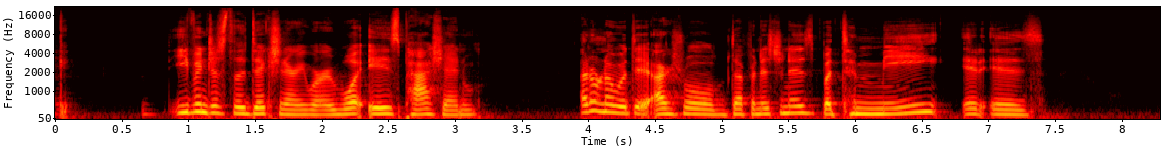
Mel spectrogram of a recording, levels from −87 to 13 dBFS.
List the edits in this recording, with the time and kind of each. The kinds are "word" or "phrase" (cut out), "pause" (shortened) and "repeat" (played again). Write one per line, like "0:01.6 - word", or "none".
none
